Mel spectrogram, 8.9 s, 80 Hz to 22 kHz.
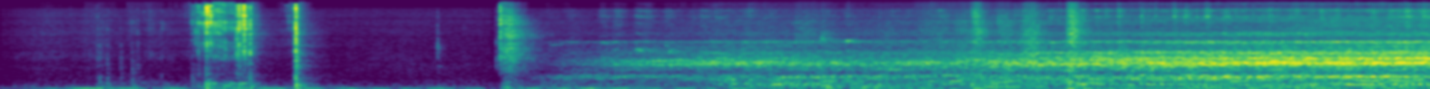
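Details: Hitachi WK-10BH bathroom ventilation fan, before replacing the motor bearing (19 mm OD, 6 mm ID, 6 mm wide). A thin steady squeal rides over the hum from a seizing bearing; a month-old oiling fix failed in the humidity.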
